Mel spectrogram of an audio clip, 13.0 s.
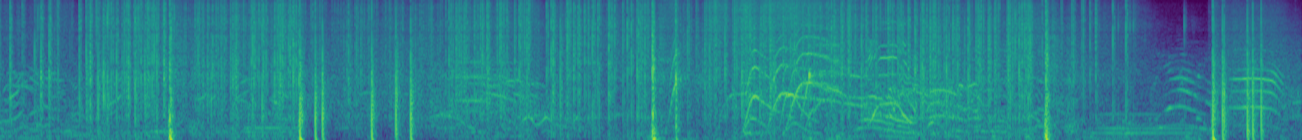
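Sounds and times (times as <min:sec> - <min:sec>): firework bangs: 0:00.0 - 0:11.5, 0:12.1 - 0:13.0
firework crackle: 0:00.0 - 0:13.0.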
